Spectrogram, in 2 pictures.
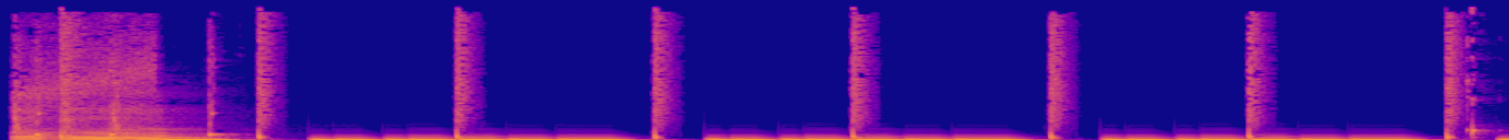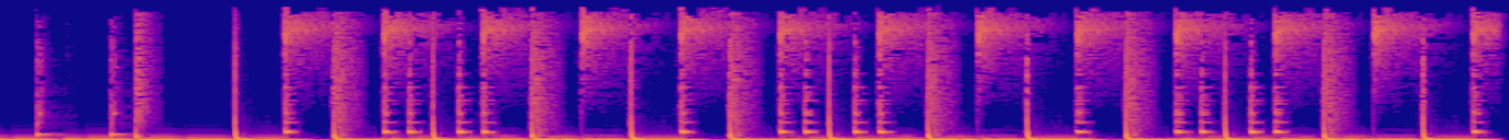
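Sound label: instrumental, backing tracks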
